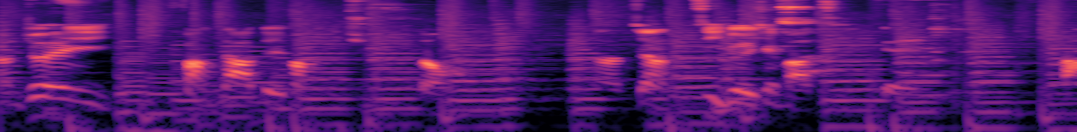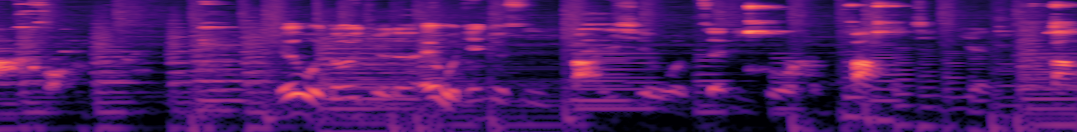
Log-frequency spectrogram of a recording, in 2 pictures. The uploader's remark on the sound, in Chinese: 本集音檔為 2019 年錄製，錄製時收錄較多環境雜音，已降噪處理加上背景音樂。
